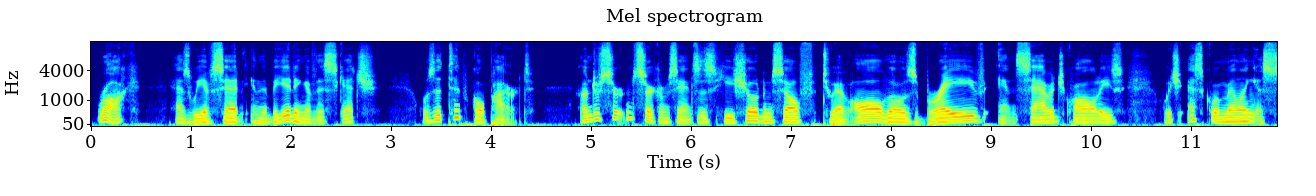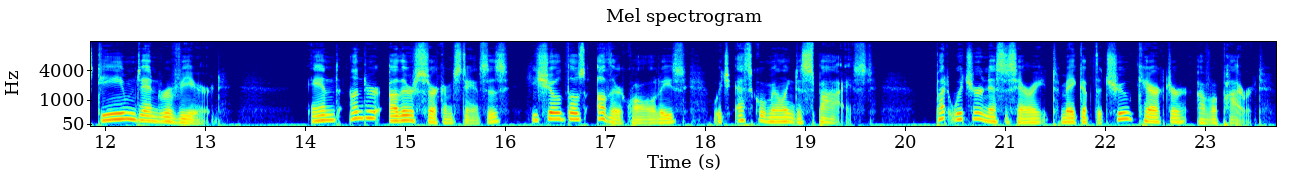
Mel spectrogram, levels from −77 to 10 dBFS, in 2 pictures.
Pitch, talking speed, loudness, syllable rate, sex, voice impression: 130 Hz, 150 wpm, -20 LUFS, 5.5 syllables/s, male, very masculine, slightly adult-like, slightly thick, slightly tensed, slightly powerful, bright, soft, clear, fluent, cool, intellectual, very refreshing, sincere, calm, slightly mature, very friendly, very reassuring, slightly unique, slightly elegant, wild, sweet, lively, very kind, slightly modest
